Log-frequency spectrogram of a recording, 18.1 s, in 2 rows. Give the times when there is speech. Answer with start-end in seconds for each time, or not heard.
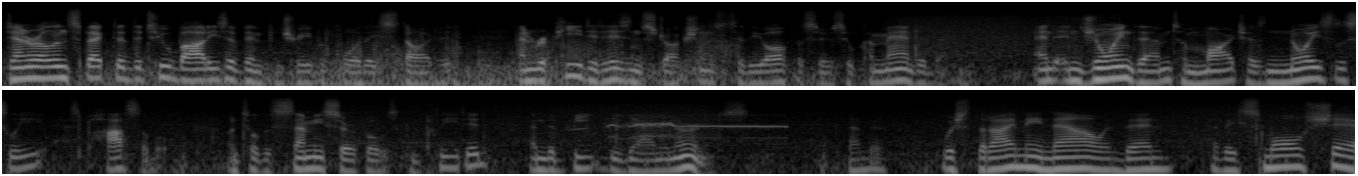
0.0-14.0, 14.7-18.0.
